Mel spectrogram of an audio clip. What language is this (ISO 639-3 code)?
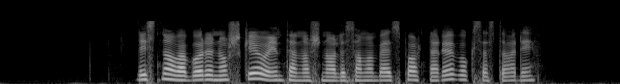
nor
